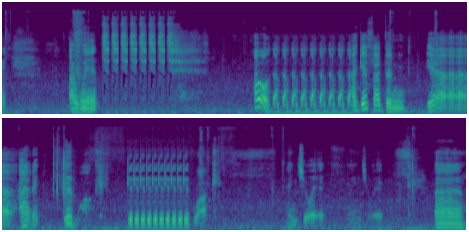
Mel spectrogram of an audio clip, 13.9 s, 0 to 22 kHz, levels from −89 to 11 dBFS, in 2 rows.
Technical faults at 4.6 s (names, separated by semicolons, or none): repeated frames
